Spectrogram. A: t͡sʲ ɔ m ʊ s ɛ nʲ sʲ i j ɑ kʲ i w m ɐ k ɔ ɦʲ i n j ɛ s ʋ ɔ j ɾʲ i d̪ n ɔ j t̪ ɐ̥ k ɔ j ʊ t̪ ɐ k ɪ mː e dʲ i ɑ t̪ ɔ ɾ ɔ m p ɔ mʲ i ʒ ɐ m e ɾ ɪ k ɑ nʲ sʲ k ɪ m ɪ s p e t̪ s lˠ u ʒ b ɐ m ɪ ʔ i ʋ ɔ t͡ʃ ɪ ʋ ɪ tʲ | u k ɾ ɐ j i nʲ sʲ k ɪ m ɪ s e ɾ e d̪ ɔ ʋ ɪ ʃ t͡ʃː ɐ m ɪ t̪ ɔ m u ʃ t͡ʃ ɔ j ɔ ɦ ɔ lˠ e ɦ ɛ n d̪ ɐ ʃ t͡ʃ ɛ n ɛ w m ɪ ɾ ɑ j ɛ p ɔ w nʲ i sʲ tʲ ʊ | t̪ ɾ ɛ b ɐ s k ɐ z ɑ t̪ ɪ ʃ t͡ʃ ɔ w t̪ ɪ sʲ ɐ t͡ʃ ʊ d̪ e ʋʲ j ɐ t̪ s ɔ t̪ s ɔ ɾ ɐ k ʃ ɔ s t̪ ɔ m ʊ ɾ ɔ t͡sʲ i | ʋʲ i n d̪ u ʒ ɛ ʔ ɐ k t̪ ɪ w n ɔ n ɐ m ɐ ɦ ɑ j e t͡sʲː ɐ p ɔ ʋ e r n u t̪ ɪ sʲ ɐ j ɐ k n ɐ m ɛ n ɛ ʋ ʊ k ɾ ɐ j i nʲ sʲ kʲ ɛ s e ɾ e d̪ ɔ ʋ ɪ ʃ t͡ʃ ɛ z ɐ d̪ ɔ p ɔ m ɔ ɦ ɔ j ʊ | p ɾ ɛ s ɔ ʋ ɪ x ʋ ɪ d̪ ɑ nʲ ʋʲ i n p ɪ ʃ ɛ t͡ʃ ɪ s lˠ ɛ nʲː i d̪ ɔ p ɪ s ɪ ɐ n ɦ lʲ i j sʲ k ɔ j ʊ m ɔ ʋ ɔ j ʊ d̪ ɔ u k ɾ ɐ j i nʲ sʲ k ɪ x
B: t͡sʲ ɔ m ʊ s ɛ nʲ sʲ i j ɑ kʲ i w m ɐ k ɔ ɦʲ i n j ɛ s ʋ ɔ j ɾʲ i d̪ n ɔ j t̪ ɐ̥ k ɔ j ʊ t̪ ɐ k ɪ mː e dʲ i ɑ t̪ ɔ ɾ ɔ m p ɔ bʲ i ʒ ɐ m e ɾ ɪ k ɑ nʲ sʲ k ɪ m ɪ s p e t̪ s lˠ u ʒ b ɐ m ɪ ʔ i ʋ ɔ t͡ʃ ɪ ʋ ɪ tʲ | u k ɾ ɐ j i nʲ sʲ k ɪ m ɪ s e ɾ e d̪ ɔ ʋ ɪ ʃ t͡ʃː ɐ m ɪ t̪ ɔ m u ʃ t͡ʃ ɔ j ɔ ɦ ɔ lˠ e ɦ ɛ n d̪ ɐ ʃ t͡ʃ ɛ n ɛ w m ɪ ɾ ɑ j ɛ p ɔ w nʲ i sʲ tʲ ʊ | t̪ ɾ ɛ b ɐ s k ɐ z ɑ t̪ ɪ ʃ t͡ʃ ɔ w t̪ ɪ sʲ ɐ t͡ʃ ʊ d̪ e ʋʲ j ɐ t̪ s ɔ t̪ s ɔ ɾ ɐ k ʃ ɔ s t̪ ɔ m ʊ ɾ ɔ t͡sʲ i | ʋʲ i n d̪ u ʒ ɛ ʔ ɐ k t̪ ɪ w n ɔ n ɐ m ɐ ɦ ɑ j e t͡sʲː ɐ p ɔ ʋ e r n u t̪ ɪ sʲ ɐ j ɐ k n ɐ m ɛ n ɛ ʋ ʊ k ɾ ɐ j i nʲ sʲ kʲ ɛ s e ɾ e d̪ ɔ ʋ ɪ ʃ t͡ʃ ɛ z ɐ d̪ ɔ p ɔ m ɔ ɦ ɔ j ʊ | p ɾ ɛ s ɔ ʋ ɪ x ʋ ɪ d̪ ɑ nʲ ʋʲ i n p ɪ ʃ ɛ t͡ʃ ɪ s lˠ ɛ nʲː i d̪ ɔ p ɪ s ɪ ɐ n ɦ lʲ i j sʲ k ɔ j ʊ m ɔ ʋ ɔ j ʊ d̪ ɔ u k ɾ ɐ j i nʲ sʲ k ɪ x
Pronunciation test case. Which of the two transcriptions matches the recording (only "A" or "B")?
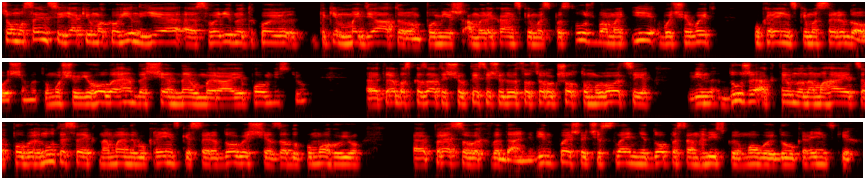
A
